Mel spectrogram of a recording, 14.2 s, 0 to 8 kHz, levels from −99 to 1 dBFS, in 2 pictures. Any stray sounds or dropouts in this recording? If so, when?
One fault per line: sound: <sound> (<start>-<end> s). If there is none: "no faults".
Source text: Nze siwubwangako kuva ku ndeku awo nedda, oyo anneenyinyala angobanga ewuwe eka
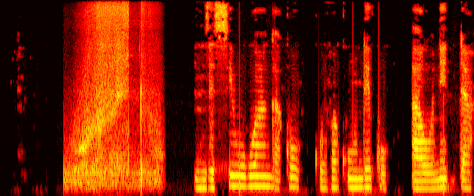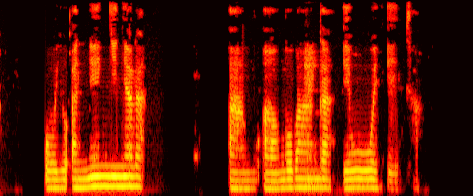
sound: whoosh (0.9-2.5 s)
